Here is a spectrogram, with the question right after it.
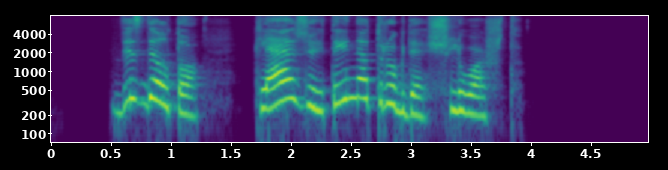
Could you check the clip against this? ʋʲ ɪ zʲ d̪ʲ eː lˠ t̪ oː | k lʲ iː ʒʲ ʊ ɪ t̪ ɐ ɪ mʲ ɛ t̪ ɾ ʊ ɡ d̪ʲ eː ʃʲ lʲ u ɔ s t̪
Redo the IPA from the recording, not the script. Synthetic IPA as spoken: ʋʲ ɪ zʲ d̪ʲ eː lˠ t̪ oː | k lʲ æː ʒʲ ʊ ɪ t̪ ɐ ɪ nʲ ɛ t̪ ɾ ʊ ɡ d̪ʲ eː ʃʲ lʲ u ɔ ʃ t̪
